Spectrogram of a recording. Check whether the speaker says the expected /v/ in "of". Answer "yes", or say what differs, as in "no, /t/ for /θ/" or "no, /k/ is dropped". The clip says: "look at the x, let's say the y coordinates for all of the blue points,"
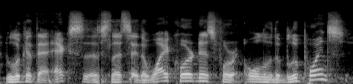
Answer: yes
